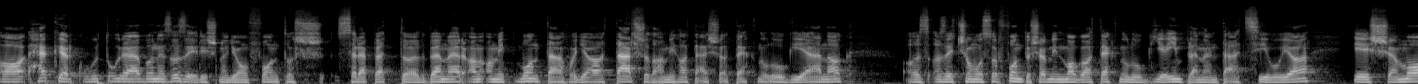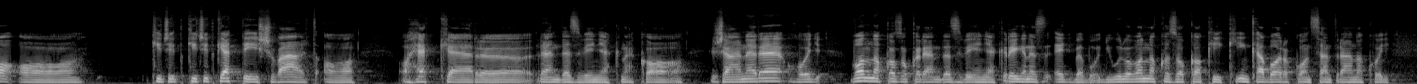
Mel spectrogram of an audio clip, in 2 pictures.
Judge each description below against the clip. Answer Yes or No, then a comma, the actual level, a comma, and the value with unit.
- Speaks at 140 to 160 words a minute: No, average, 130 wpm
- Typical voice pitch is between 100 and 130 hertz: Yes, low, 115 Hz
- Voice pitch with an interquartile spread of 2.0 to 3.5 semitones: Yes, narrow, 2.4 semitones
